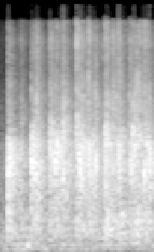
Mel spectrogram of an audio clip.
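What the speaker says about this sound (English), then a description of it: "applause for him" A short burst of clapping from a small group at a business networking event, quick and uneven for under two seconds.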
